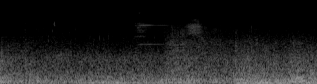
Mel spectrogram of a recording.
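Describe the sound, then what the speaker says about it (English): A heavy RimWorld thunderstorm gives a continuous deep rumbling roar of rain and thunder, loud and steady throughout, with no talk. "Got a heck of a thunderstorm going on right now."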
